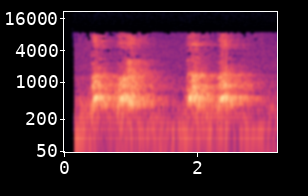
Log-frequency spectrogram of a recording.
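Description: A dog barks in two quick pairs, four sharp woofs in all with a short pause between the pairs, fairly loud against a low background hum.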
